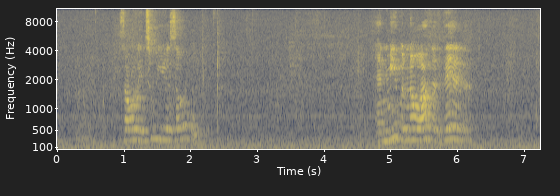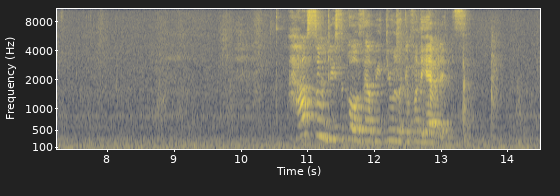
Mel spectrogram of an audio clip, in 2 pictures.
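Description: A woman speaks with feeling on a stage, heard from a distance in a large room.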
